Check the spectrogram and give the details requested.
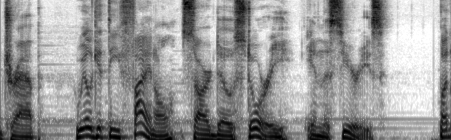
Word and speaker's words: Sardo: Last season, Tucker surprised me with a sudden appearance from Sardo. No mister accent on the dough.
